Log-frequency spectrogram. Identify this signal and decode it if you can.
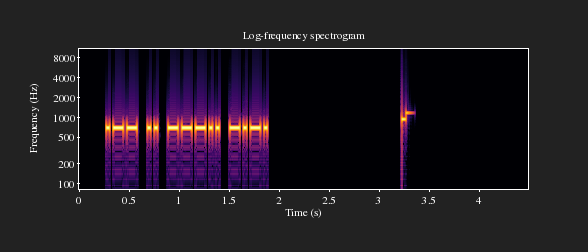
Morse code, heard as a keyed tone, about 36 wpm, 700 Hz. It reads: WI8C
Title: USA Call Signs - 4 Characters - 3x Character Spacing - 35wpm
